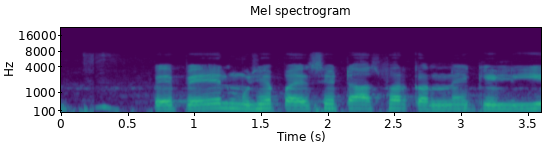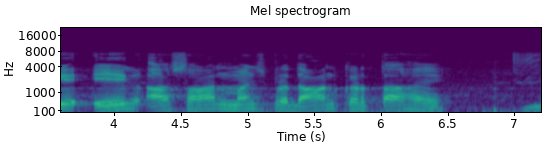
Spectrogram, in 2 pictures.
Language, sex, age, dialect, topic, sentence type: Hindi, male, 18-24, Kanauji Braj Bhasha, banking, statement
